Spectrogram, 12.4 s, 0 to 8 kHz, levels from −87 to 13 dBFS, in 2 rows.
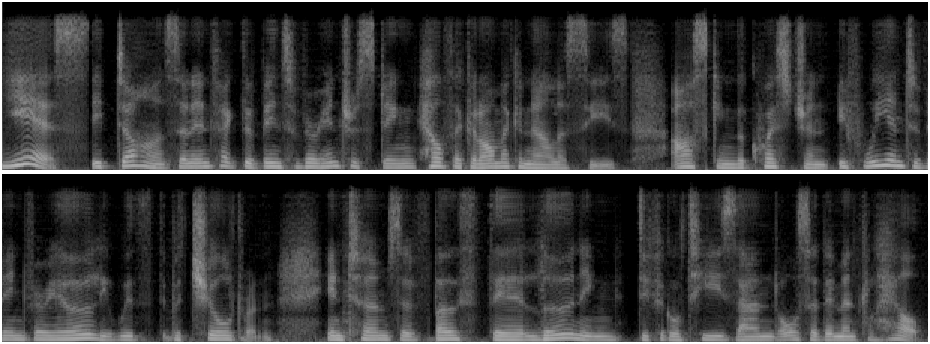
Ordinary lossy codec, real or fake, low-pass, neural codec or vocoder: Opus, 64 kbps; fake; 7.2 kHz; codec, 16 kHz, about 1 kbps, DyCAST, with the encoder's durations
